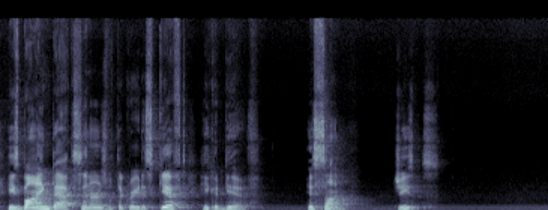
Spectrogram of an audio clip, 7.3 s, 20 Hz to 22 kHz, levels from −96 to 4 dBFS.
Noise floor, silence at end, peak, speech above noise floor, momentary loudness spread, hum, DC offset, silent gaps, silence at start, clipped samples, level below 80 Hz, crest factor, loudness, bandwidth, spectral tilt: -68 dBFS; 1.55 s; -6 dBFS; 41 dB; 19 LU; 60 Hz at -60 dBFS; under 0.1%; none; 0.1 s; under 0.1%; -70 dBFS; 22 dB; -27 LUFS; over 20 kHz; -4.5 dB/octave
